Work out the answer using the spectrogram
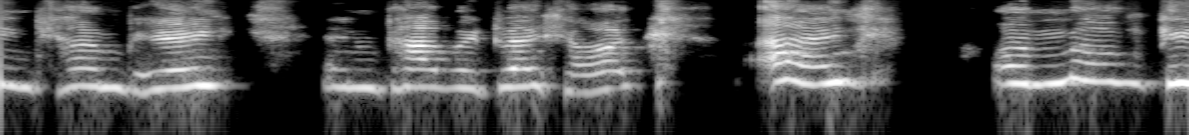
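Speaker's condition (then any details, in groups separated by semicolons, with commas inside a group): Cerebral palsy; affects speech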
